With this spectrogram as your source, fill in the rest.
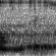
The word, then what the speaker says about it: Rupee: I think in Zelda 1, they're actually just called roops, because they're, like, spelled with one E. But they're supposed to be pronounced rupee, but there was just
